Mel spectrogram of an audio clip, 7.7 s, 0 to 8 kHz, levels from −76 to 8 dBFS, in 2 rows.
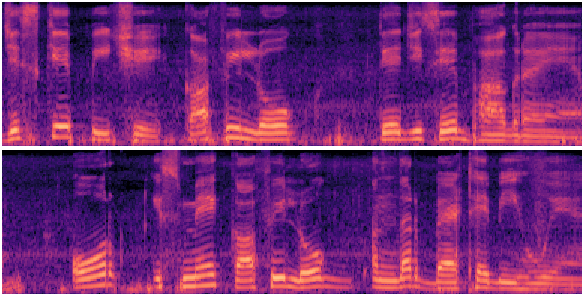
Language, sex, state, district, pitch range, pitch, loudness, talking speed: Hindi, male, Haryana, Rohtak, 120-165 Hz, 145 Hz, -13 LUFS, 140 wpm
